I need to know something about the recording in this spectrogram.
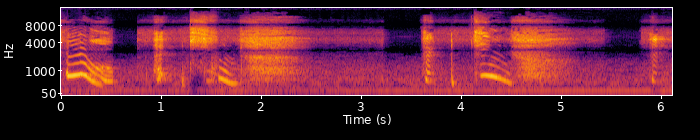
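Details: Person in Brazil sneezing after not having sneezed for a long time: a rising 'ah' intake, then forceful hissing sneezes, repeated, with a short final burst.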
